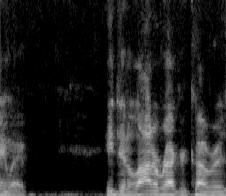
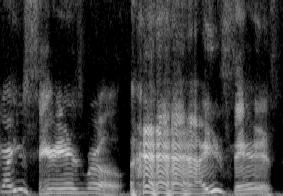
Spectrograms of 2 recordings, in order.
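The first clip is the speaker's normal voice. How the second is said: higher, incredulous question; a surprised, higher-pitched reply; retold disbelief; 9 semitones higher, 4 dB louder, slower than usual. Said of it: "I was like".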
